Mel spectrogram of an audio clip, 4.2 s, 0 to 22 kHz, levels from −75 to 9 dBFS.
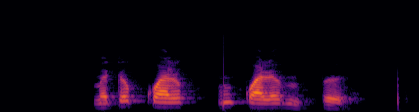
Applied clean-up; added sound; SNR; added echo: none; none; none; none.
